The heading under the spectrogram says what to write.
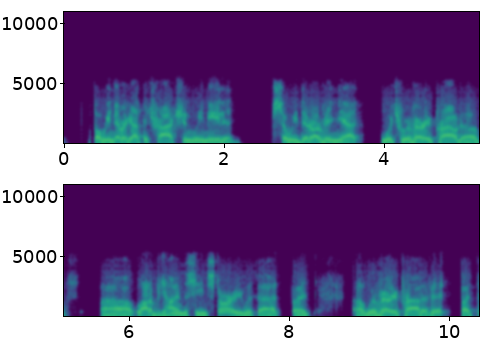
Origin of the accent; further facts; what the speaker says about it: New York City, New York, United States; now in Boca Raton, United States; In case anyone can't tell by my deep South Florida accent, I'm originally from New York, in the Bronx.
